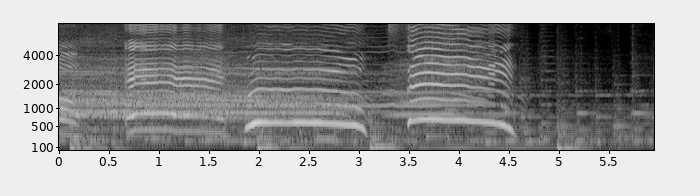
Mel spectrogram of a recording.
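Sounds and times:
army shouting excitedly: 0.0s - 4.6s.

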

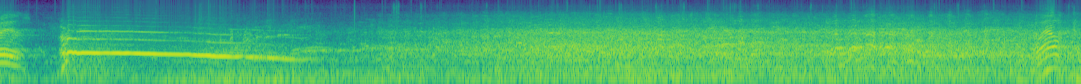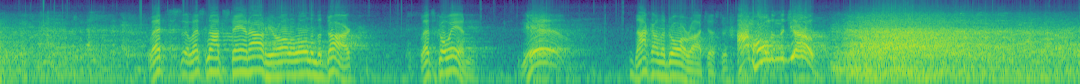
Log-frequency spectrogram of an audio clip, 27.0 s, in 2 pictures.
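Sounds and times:
speech: 0.0s - 1.1s, 15.8s - 18.0s, 18.8s - 20.6s, 21.4s - 24.8s
howling night wind: 0.8s - 7.6s
laughter: 2.0s - 15.6s, 23.9s - 27.0s.

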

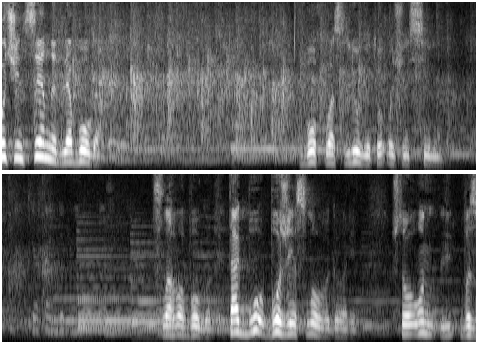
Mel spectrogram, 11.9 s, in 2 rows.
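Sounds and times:
speech: 0.0s - 1.5s, 3.8s - 5.6s, 7.8s - 11.8s
church audience applause: 0.0s - 7.0s.

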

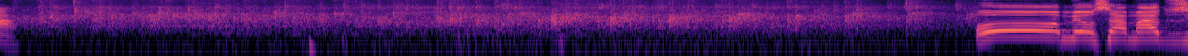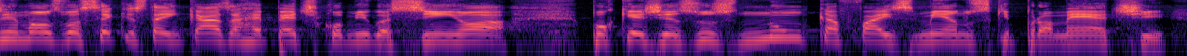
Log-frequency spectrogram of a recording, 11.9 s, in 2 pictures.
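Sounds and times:
speech: 0.0s - 0.2s, 4.9s - 11.8s
audience applauding: 0.0s - 5.4s.

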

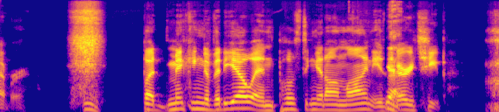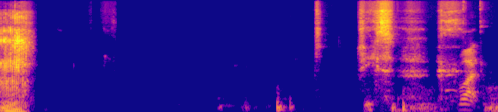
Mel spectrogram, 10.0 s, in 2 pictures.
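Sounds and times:
speech: 0.0s - 5.2s, 8.6s - 9.9s
person inhaling loudly into a microphone: 8.9s - 9.4s.

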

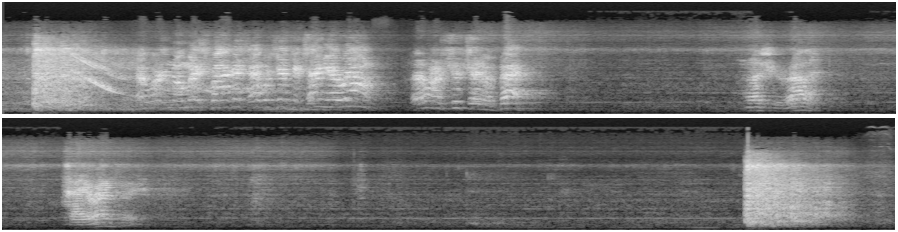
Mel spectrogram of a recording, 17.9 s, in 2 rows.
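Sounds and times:
gunshot in a film scene where a man is shot in the back: 0.3s - 1.4s, 16.3s - 17.6s
dialogue: 0.9s - 16.4s.

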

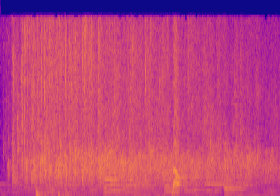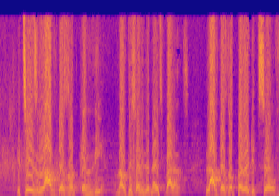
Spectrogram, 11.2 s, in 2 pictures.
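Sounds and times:
crowd applauding: 0.0s - 7.2s
speech: 3.4s - 3.8s, 5.9s - 11.1s.

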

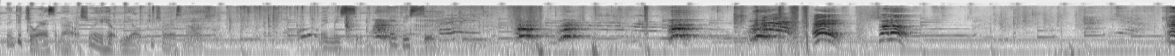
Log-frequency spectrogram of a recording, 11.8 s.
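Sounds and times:
speech: 0.1s - 6.0s, 8.8s - 9.2s
quiet dog yip: 1.7s - 8.1s
dog barking: 2.9s - 8.5s.

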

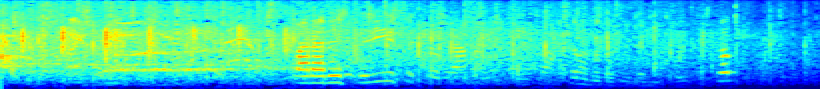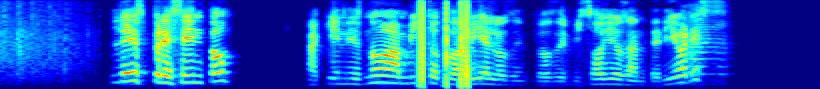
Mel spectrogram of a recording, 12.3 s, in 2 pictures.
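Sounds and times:
audience applause: 0.0s - 6.8s
speech: 2.2s - 5.6s, 7.0s - 11.7s.

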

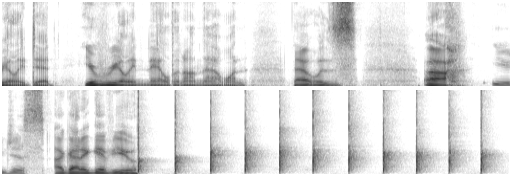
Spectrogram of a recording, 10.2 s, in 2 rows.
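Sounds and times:
speech: 0.0s - 6.6s
hand clapping: 6.4s - 10.1s.

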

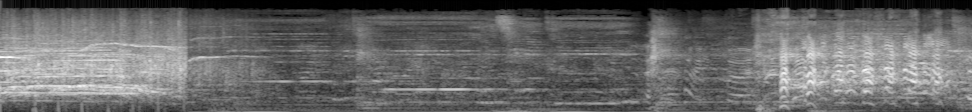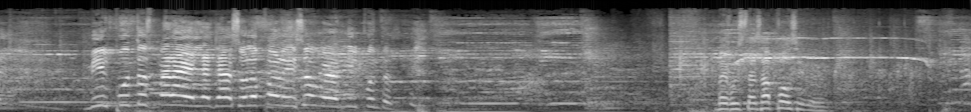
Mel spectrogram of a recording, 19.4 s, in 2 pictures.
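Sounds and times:
audience applause: 0.0s - 2.6s, 16.4s - 19.4s
laughter: 6.4s - 10.6s
speech: 11.0s - 14.0s, 16.9s - 18.1s.

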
